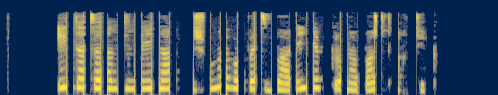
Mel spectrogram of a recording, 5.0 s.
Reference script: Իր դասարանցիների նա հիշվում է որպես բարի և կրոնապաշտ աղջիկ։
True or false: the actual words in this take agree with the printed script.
true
